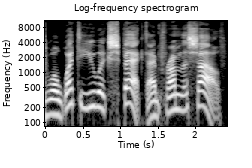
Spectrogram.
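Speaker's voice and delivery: high, mock Southern lady voice; Lou's Southern accent. Host quoting the guest's retort, in a high mock Southern accent. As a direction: play back her reply in a lightly hammed-up Southern lilt. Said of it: "And she says".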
